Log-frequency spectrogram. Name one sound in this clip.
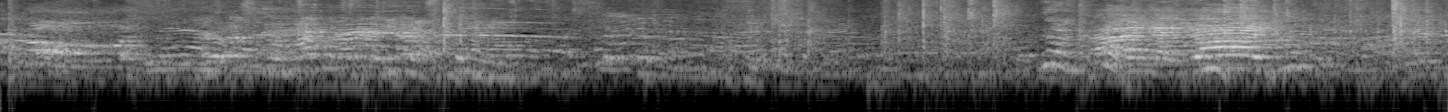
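A crowd shouts and cheers loudly in an echoing hall.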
